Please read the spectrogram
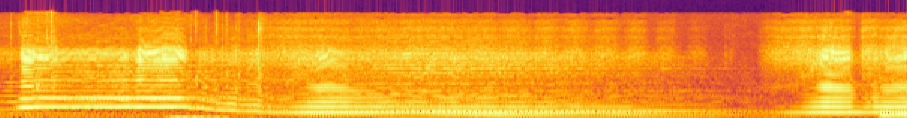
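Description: Saxophone playing a slow melody: a held note slides smoothly down into a long low note that fades out about five seconds in, then a new phrase begins near the end.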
